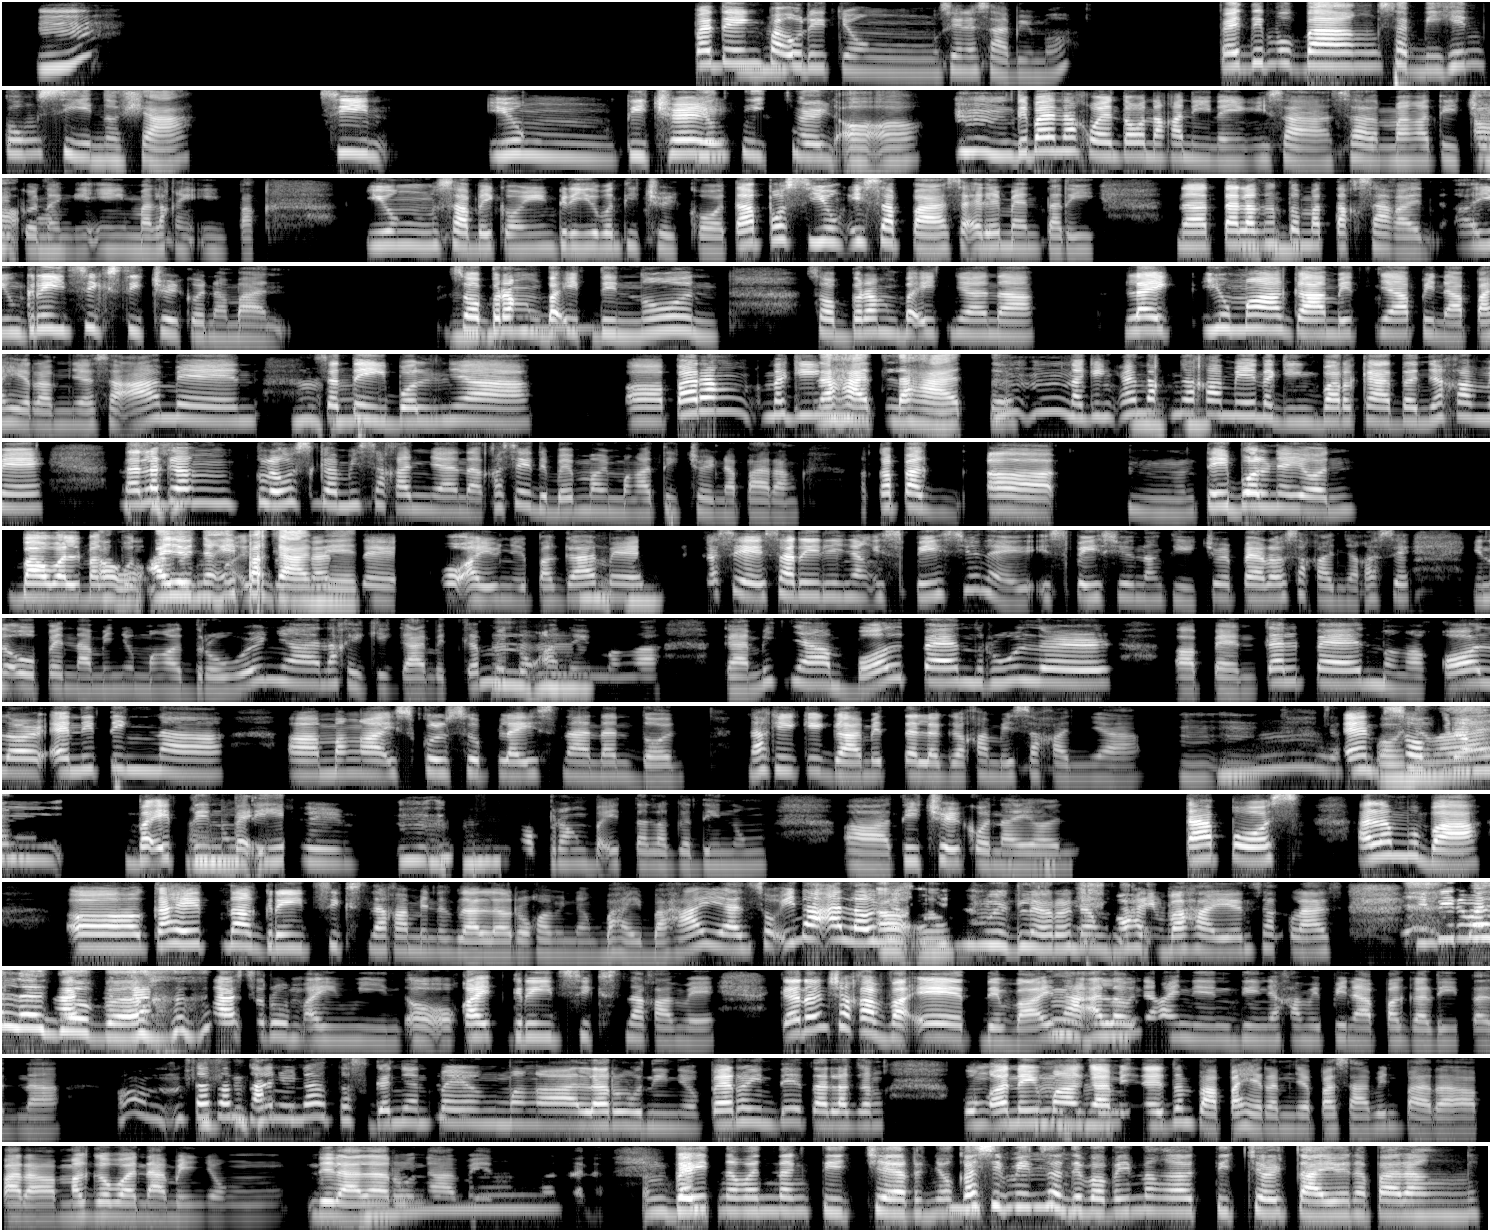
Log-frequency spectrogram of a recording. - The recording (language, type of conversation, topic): Filipino, podcast, Sino ang pinaka-maimpluwensyang guro mo, at bakit?
- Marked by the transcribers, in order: chuckle; other background noise; chuckle; laughing while speaking: "Talaga ba?"; chuckle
